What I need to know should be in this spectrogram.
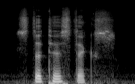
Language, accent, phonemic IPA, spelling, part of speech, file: English, US, /stəˈtɪs.tɪks/, statistics, noun / verb, En-us-statistics.ogg
- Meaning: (noun) A discipline, principally within applied mathematics, concerned with the systematic study of the collection, presentation, analysis, and interpretation of data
